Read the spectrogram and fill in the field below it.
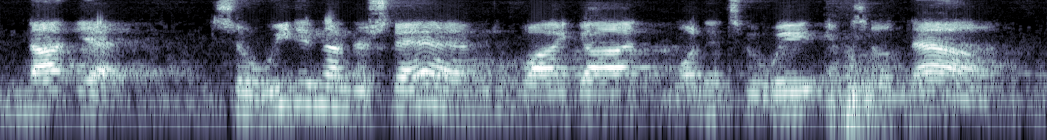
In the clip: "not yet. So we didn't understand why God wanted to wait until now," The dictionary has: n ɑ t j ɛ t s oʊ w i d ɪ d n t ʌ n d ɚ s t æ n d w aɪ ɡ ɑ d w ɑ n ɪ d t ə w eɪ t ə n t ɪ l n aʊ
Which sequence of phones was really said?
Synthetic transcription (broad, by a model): n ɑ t j ɛ t s oʊ w i d ɪ d n t ʌ n d ɚ s t æ n d w aɪ ɡ ɑ d w ɑ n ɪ d t ə w eɪ t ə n s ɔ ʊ n aʊ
